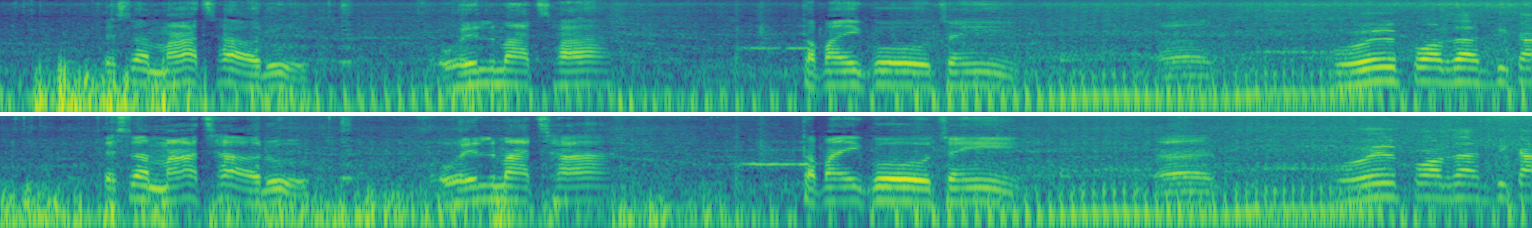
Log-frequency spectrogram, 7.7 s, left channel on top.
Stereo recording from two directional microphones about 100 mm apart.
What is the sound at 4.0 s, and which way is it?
Speech, 5° right (ahead or behind).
